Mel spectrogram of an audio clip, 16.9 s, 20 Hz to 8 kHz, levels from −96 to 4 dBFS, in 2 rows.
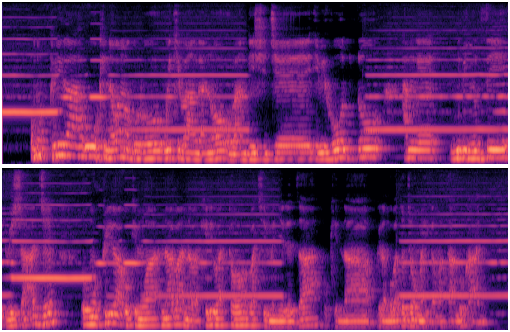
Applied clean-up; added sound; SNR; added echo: none; Wind instrument, woodwind instrument; 8 dB; reverberation time 0.6 s.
